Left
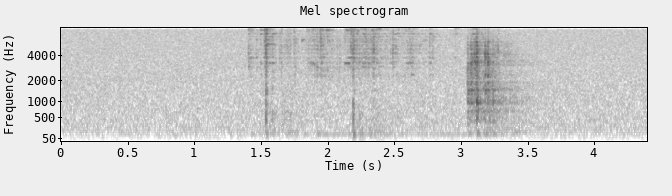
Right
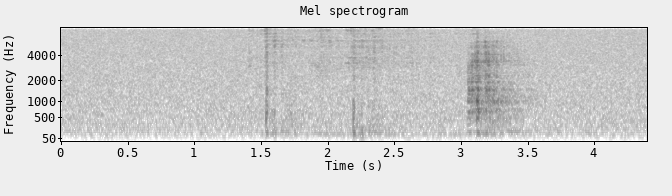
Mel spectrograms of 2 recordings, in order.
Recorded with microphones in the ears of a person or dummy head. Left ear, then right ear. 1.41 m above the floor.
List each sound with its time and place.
1.4 s keys jangling: 55° left (ahead or behind), 4 m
